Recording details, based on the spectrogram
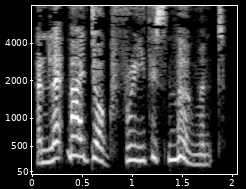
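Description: A spoiled young girl from a storybook, acted by a woman, haughty and demanding. Her voice jumps high and swoops around freely, with an indignant, emotional edge. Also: wildly swooping pitch, a little slow, husky, dry recording, heavily acted. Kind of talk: dramatised audiobook character.

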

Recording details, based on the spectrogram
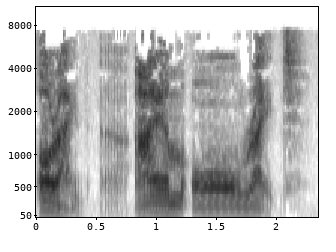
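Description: A man voicing a nervous, overeager well-off man who rushes and stammers while faking composure, in an audiobook. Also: deep voice, animated, heavily acted. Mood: frazzled, rushed. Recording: dull, lo-fi, roomy sound.

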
